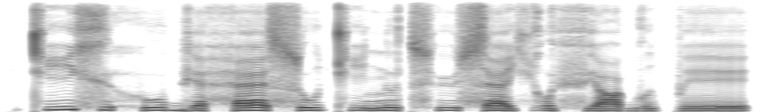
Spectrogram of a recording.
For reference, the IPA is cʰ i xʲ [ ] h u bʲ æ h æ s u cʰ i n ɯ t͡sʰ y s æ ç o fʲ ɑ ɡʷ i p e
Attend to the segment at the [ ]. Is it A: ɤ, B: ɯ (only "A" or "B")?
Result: B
